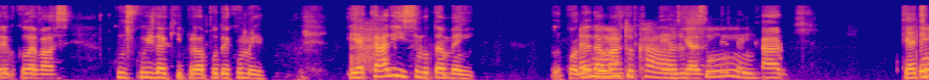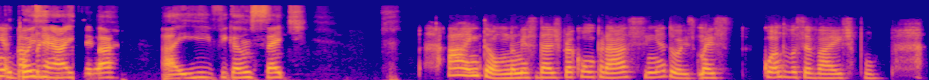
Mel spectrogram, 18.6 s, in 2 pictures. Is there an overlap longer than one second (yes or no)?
yes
